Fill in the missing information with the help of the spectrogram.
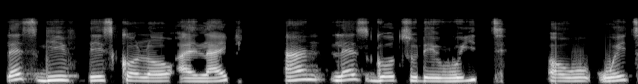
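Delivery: normal talking voice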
